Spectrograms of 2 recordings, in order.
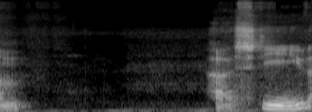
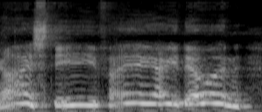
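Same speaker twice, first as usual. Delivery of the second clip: put-on much higher, sing-song girly voice; 3 dB louder, slower than usual. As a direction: do the passing girls cooing at Steve. Passing girls greet Steve.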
